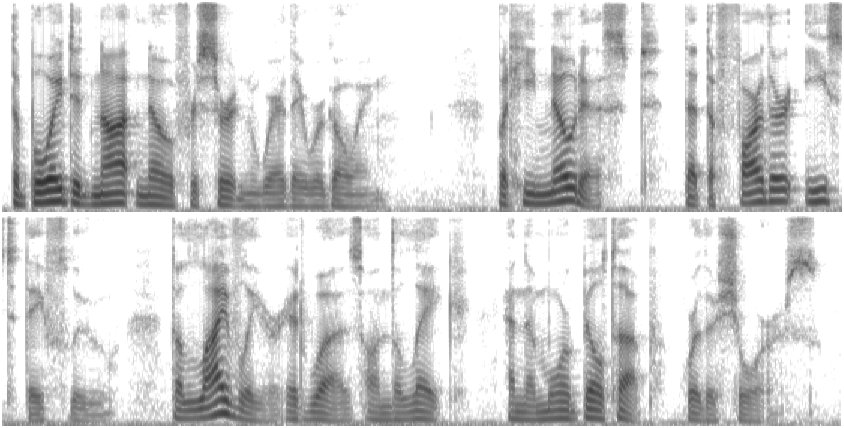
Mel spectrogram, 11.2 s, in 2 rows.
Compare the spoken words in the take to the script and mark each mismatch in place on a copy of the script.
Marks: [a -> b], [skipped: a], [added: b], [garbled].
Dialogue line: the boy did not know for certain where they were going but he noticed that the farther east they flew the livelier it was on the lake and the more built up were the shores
the boy did not know for certain where they were going but he noticed that the farther east they flew the livelier it was on the lake and the more built up were the shores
